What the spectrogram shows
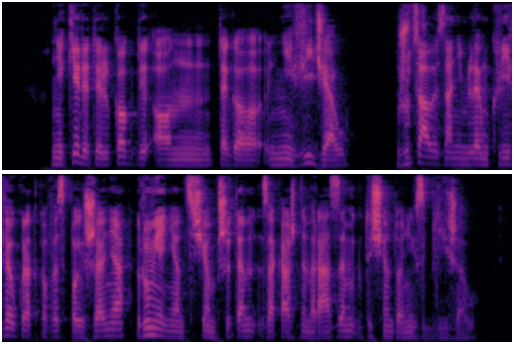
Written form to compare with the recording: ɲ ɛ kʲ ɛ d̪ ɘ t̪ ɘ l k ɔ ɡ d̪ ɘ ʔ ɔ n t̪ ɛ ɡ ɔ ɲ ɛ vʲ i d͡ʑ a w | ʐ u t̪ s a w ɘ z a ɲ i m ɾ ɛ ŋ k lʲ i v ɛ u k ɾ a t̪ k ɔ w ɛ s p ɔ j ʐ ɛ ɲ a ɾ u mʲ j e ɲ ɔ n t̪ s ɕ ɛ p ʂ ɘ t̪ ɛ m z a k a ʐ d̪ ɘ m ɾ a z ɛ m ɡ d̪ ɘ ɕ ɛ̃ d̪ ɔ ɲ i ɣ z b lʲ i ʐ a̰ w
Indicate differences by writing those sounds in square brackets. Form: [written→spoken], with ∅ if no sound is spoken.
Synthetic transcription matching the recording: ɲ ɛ kʲ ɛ d̪ ɘ t̪ ɘ l k ɔ ɡ d̪ ɘ ʔ ɔ n t̪ ɛ ɡ ɔ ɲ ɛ vʲ i d͡ʑ a w | ʐ u t̪ s a w ɘ z a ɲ i m [ɾ→l] ɛ ŋ k lʲ i v ɛ u k ɾ a t̪ k ɔ [w→v] ɛ s p ɔ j ʐ ɛ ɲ a ɾ u mʲ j e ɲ ɔ n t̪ s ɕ ɛ p ʂ ɘ t̪ ɛ m z a k a ʐ d̪ ɘ m ɾ a z ɛ m ɡ d̪ ɘ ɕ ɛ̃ d̪ ɔ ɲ i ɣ z b lʲ i ʐ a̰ w

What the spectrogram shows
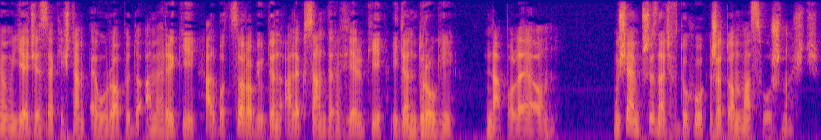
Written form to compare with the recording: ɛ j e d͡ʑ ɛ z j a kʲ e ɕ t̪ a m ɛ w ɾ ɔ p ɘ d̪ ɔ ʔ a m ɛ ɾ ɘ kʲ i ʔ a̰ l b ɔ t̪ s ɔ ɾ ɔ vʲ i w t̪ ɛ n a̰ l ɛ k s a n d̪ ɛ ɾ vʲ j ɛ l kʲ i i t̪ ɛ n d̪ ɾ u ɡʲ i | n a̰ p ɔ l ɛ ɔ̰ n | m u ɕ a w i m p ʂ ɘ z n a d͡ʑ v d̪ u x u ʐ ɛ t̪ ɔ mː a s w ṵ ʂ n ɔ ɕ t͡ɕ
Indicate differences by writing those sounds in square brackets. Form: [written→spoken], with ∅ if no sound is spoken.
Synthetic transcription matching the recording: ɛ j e d͡ʑ ɛ z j a kʲ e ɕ t̪ a m ɛ w ɾ ɔ p ɘ d̪ ɔ ʔ a m ɛ ɾ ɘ kʲ i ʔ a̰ l b ɔ t̪ s ɔ ɾ ɔ [vʲ→bʲ] i w t̪ ɛ n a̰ l ɛ k s a n d̪ ɛ ɾ vʲ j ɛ l kʲ i i t̪ ɛ n d̪ ɾ u ɡʲ i | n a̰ p ɔ l ɛ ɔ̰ n | m u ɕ a w [i→ɛ] m p ʂ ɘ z n a d͡ʑ v d̪ u x u ʐ ɛ t̪ ɔ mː a s w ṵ ʂ n ɔ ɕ t͡ɕ

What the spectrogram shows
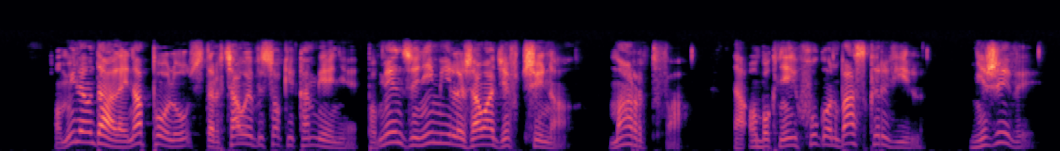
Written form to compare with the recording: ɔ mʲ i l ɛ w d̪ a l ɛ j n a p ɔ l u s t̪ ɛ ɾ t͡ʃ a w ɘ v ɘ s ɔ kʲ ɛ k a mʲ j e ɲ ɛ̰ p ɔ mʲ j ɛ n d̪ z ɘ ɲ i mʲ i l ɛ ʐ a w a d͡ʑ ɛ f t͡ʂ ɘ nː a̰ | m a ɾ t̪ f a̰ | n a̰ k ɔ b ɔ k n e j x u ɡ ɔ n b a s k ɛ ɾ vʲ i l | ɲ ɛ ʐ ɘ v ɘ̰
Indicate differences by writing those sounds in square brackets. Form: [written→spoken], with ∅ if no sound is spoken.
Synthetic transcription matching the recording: ɔ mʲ i l ɛ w d̪ a l ɛ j n a p ɔ l u s t̪ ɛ ɾ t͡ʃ a w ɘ v ɘ s ɔ kʲ ɛ k a mʲ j e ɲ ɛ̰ p ɔ mʲ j ɛ n d̪ z ɘ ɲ i mʲ i l ɛ ʐ a w a d͡ʑ ɛ f t͡ʂ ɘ [nː→n] a̰ | m a ɾ t̪ f a̰ | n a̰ [k→ʔ] ɔ b ɔ k [n→ɲ] e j x u ɡ ɔ n b a s k ɛ ɾ vʲ i l | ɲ ɛ ʐ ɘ v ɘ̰

